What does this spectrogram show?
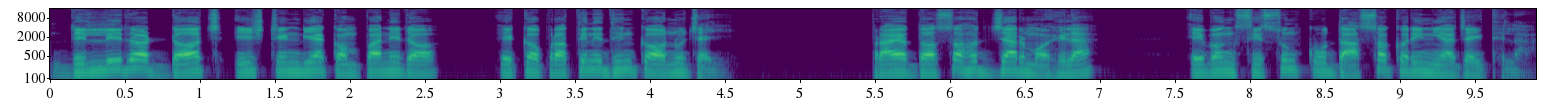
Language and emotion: Odia, neutral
